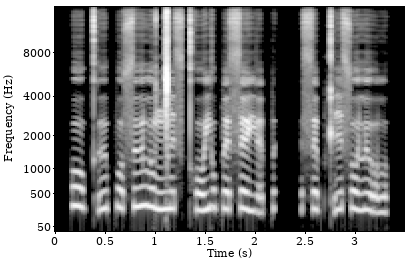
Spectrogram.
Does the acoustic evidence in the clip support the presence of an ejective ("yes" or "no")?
yes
